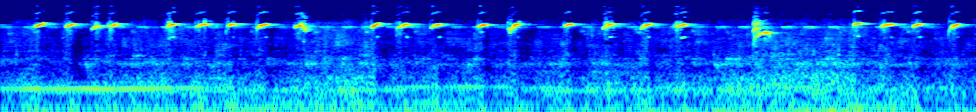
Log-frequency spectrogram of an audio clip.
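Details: Crimson sunbird in full song, used as a tutor recording for caged songbirds, giving thin, high, sharp chirps about three per second in a quick, slightly uneven run, with a faint low hum underneath.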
